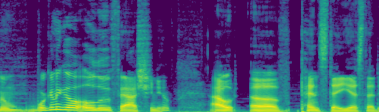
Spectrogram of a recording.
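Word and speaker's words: Olu Fashanu: pick for them and we're going to go Olu fashu out of pen yes that is how you pronounce it uh he's probably going to be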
